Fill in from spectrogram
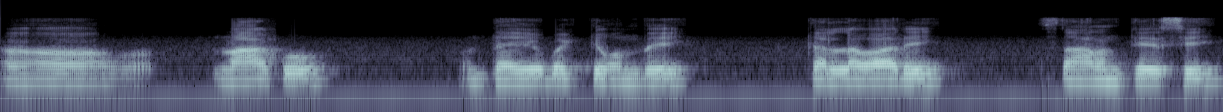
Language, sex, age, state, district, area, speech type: Telugu, male, 60+, Andhra Pradesh, Visakhapatnam, urban, spontaneous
